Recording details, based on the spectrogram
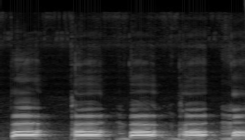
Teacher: पा, फा, बा, भा, मा, ओंठ आपके बंद होंगे।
